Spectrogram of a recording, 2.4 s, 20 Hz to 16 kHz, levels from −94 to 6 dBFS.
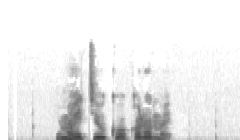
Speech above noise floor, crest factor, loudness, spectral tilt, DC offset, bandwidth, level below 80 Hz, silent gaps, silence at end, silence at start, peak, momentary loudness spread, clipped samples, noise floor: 41 dB; 18 dB; -29 LUFS; -4.5 dB/octave; under 0.1%; 11.5 kHz; -88 dBFS; none; 0.7 s; 0.55 s; -14 dBFS; 13 LU; under 0.1%; -69 dBFS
